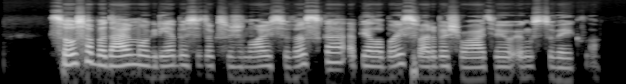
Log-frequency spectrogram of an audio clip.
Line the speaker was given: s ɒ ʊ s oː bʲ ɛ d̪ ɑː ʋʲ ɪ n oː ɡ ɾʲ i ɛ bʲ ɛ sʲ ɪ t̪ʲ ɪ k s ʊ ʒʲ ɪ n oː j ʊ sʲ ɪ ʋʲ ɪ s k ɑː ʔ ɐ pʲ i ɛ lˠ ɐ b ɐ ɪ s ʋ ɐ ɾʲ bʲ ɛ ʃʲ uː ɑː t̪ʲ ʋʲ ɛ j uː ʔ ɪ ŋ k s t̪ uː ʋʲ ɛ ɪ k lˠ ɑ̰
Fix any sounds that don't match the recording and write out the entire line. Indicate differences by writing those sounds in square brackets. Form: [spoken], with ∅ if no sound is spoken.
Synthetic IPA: s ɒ ʊ s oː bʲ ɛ d̪ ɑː ʋʲ ɪ [m] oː ɡ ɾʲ i ɛ bʲ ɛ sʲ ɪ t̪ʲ ɪ k s ʊ ʒʲ ɪ n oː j ʊ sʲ ɪ ʋʲ ɪ s k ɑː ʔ ɐ pʲ i ɛ lˠ ɐ b ɐ ɪ s ʋ ɐ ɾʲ bʲ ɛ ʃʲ uː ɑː t̪ʲ ʋʲ ɛ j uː ʔ ɪ ŋ k s t̪ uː ʋʲ ɛ ɪ k lˠ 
